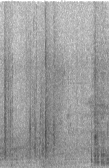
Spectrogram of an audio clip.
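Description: Faint rustling and handling noise as someone climbs into a car's driver's seat, with a few short scuffs near the end.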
